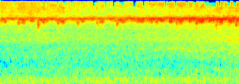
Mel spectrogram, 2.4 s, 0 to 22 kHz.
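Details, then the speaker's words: 2016 Nissan Frontier 4.0 V6 manual, 59,000 miles, sat a couple of years: thin, high, wavering whine over a low idle rumble; failing alternator being replaced. "so I'm going to give you a little sample why we are replacing this alternator my truck's a stick and pretty sure you can already hear"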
